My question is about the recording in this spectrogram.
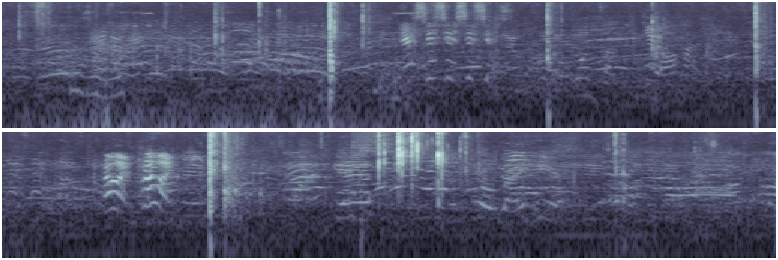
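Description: Sharp slaps of hands and forearms striking a beach volleyball during a rally, four single contacts one to three seconds apart, under a murmur of voices.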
